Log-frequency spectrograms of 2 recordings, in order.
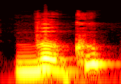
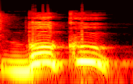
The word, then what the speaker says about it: beaucoup: And that is not beaucoup or beaucoup. It's beaucoup, beaucoup.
